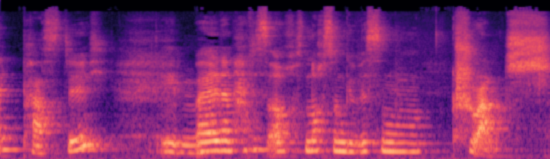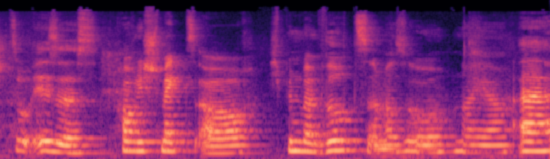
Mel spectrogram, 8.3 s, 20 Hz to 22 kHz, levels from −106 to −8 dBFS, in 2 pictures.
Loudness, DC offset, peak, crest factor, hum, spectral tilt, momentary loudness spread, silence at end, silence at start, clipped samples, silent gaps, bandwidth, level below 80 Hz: -28 LUFS; under 0.1%; -10 dBFS; 18 dB; none; -3 dB/octave; 7 LU; 0 s; 0 s; under 0.1%; none; 18 kHz; -62 dBFS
